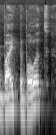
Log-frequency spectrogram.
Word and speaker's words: bite the bullet: bite the bullet and the correct pronunciation of this is to stress or emphasize bite bite the bullet not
